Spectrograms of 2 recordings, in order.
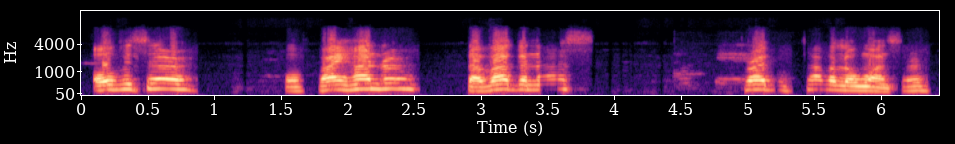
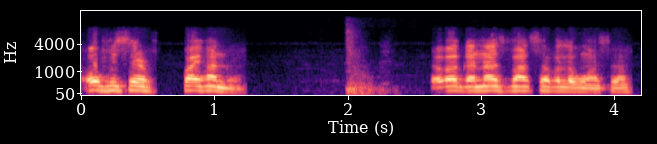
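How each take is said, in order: First: It is said slowly with pauses between parts. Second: It is said at a normal, quicker pace.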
